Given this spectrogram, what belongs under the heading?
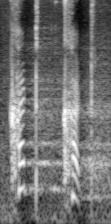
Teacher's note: But k comes along with aspiration, along with a puff of air. So it is cut.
